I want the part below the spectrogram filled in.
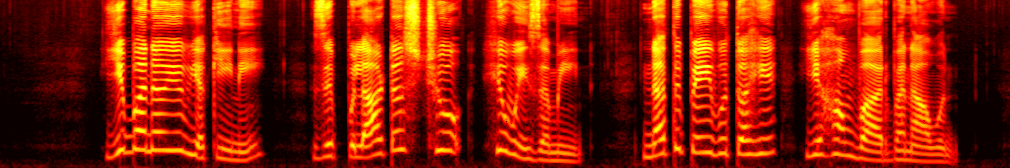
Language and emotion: Kashmiri, neutral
